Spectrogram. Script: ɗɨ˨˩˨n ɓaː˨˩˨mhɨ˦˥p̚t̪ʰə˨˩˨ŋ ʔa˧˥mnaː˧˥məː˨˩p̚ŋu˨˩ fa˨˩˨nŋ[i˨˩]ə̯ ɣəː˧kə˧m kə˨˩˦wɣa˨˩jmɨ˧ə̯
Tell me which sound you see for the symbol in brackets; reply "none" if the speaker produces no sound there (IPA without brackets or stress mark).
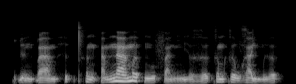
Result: i˨˩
